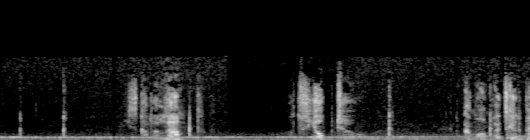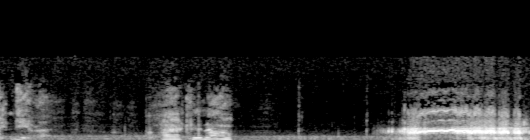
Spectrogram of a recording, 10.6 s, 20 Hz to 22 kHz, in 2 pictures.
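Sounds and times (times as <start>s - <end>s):
speech: 1.3s - 2.1s, 3.0s - 3.7s, 4.6s - 6.0s, 6.8s - 7.7s
pony whinnying near a graveyard: 9.1s - 10.5s.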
